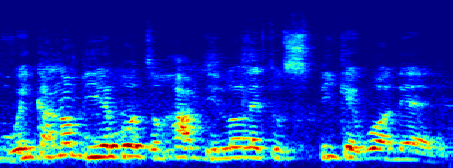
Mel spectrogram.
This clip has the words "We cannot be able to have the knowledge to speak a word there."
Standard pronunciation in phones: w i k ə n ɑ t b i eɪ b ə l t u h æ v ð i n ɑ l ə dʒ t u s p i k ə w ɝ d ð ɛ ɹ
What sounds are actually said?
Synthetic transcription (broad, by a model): w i k ə n ɑ t b i eɪ b ə l t u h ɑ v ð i l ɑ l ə t u s p i k ə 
